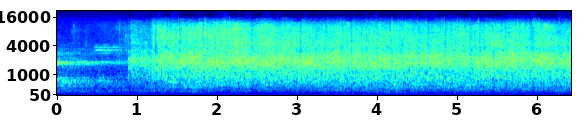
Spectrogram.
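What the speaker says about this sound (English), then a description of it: "give your chairman a big clap" A seminar audience at an international psychology seminar claps for their chairman; after a short lead-in, loud, dense, continuous applause fills the room and holds steady for several seconds.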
